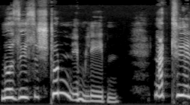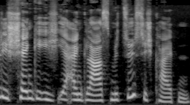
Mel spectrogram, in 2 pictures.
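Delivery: ordinary delivery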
